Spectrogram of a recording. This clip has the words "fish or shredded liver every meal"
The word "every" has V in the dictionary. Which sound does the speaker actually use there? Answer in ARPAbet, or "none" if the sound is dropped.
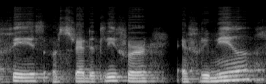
F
